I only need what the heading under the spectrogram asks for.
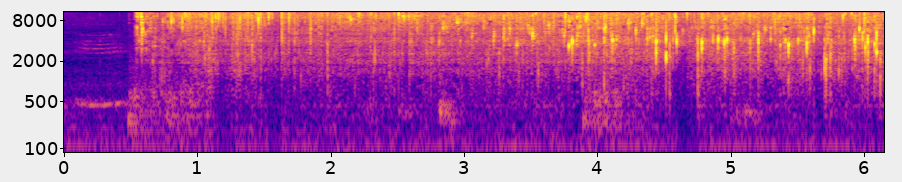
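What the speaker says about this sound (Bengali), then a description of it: "তাতে তেল গরম হলে এর মধ্যে আলু আর ফুলকপিকে হালকা আঁচে ভেজে নেব" Cauliflower and potato pieces hit hot oil in a pan over a low flame and set off a loud, steady sizzle and crackle. It runs on continuously with small bursts as the pieces shift, and nobody speaks.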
